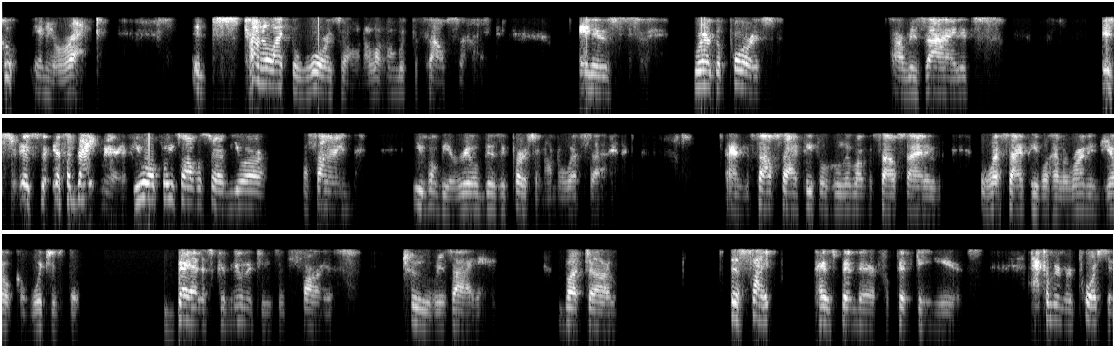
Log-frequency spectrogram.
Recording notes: TALK RADIO. LIVE and call-in broadcast.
